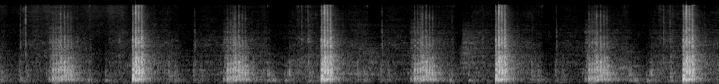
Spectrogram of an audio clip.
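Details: HP 7612 printer making strange noise only when printing A3, print output normal: scraping swishes repeat in uneven pairs about once a second as the carriage travels; abnormal printing noise of unknown cause.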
